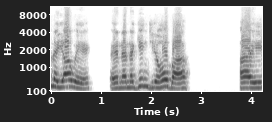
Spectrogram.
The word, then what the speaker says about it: Yahweh: Kinikilala po nila na ang tamang pronunciation ng YH WH ay hindi po Jehova kundi Yahwe.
